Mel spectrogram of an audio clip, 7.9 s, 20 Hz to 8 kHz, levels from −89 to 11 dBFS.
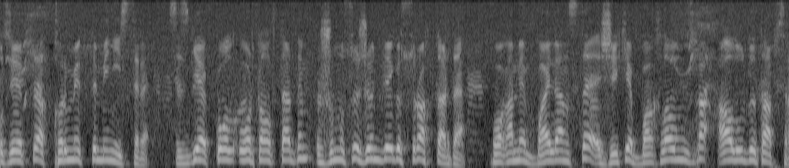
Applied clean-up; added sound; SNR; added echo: neural mask model Resemble Enhance denoiser.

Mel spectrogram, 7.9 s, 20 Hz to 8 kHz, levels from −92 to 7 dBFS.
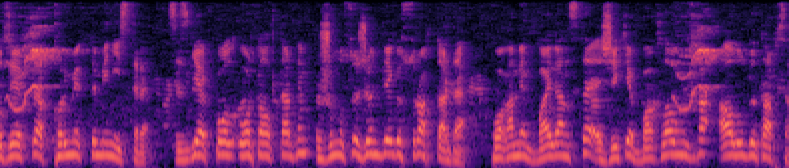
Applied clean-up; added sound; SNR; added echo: classical method log-MMSE.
